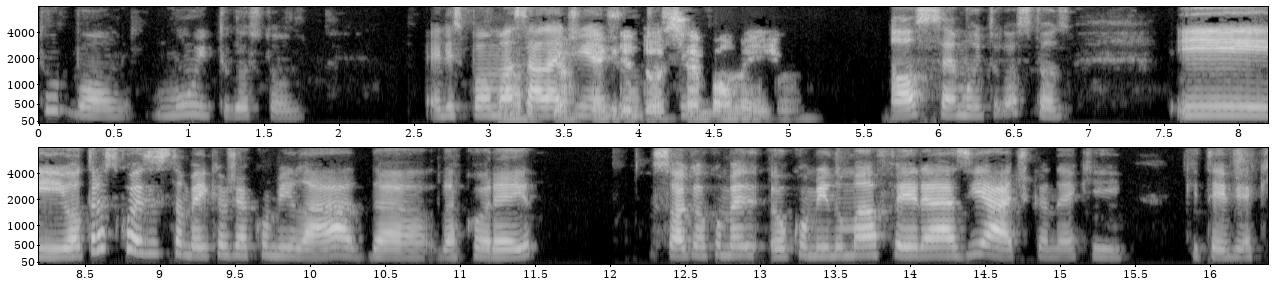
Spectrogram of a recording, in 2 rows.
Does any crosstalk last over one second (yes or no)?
yes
